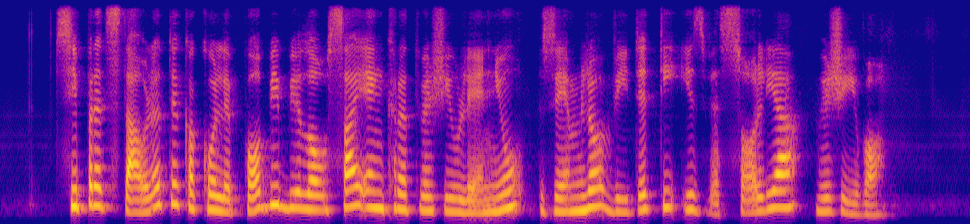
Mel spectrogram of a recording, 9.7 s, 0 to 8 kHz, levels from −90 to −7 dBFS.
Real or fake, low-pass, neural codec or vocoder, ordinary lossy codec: fake; 7.2 kHz; codec, 24 kHz, 0.9 kbps, DualCodec; none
